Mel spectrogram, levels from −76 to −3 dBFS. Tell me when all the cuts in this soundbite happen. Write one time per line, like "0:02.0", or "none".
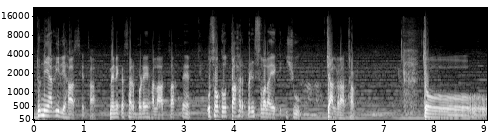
0:01.5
